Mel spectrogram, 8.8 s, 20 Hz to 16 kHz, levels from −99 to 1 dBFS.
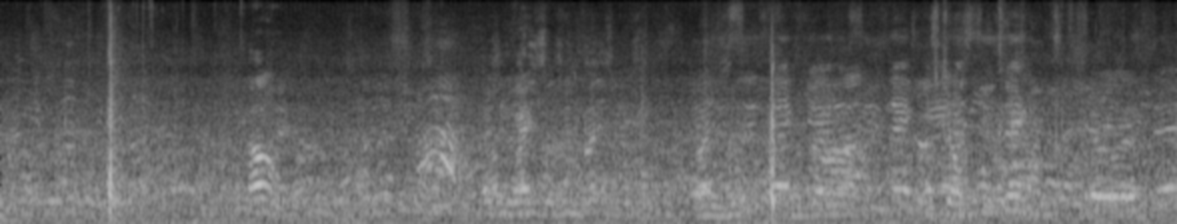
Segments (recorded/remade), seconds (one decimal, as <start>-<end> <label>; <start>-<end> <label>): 0.0-1.6 remade; 1.6-4.1 recorded; 4.1-8.8 remade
